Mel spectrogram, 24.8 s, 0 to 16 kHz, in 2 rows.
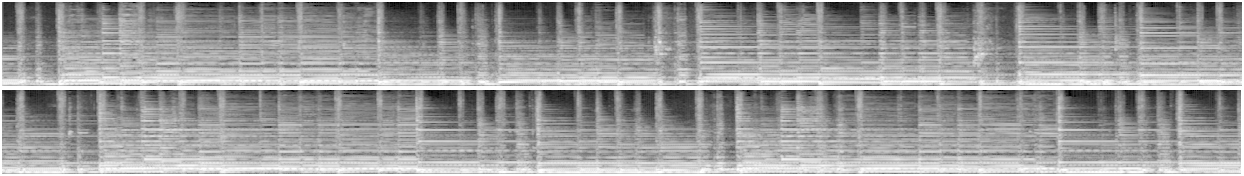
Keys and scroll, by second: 1.3-4.0 typing, 7.4 typing, 7.5 Return.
